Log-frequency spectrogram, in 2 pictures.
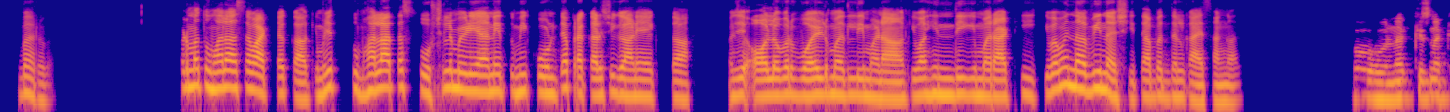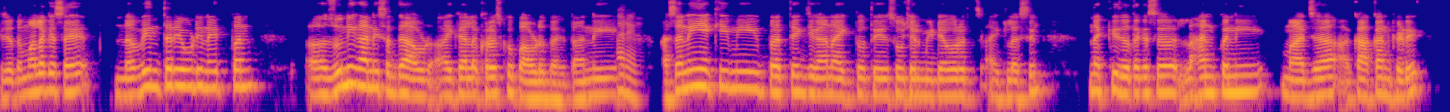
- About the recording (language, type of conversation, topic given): Marathi, podcast, सोशल मीडियामुळे तुमच्या संगीताच्या आवडीमध्ये कोणते बदल झाले?
- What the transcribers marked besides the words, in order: in English: "ऑल ओव्हर वर्ल्डमधली"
